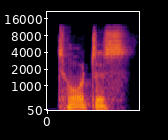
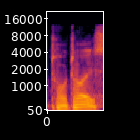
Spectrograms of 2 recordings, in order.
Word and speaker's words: torus: this word here is torus torus it's like Torus it's not totoys it's totus so point one that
